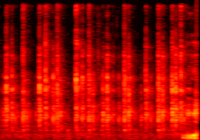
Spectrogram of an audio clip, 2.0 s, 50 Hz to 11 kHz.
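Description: Table of an Optimum BV20L milling machine being wound along by hand, a rapid, irregular run of small clicks and ticks from the feed.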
